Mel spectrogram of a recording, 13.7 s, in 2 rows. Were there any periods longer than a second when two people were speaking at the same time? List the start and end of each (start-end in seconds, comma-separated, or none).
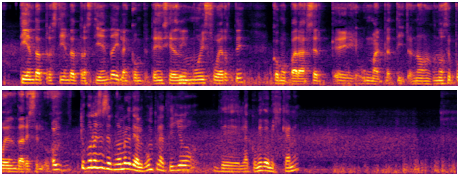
none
